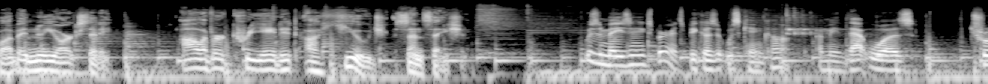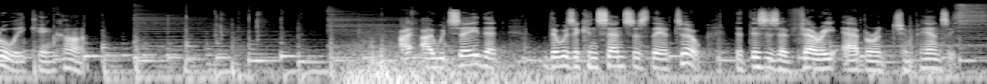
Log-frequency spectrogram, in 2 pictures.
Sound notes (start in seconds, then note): none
